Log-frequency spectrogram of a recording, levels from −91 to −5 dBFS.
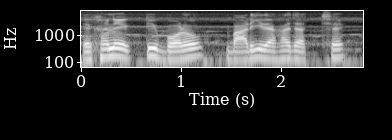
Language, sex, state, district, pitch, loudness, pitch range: Bengali, male, West Bengal, Alipurduar, 135 Hz, -15 LUFS, 125-155 Hz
